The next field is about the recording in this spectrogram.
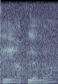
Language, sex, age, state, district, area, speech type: Marathi, female, 18-30, Maharashtra, Thane, urban, spontaneous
